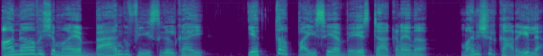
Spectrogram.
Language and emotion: Malayalam, surprised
